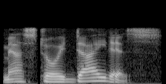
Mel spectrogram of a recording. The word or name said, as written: mastoiditis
